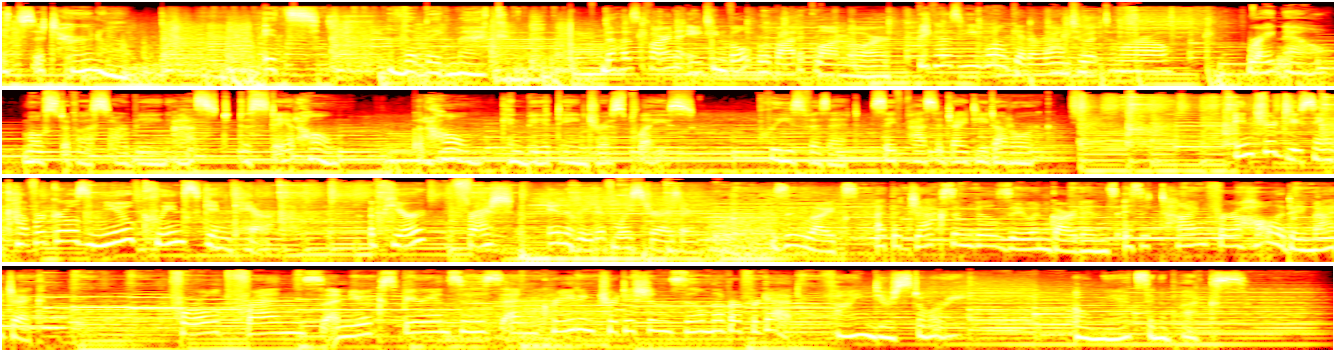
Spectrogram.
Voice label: Commercial

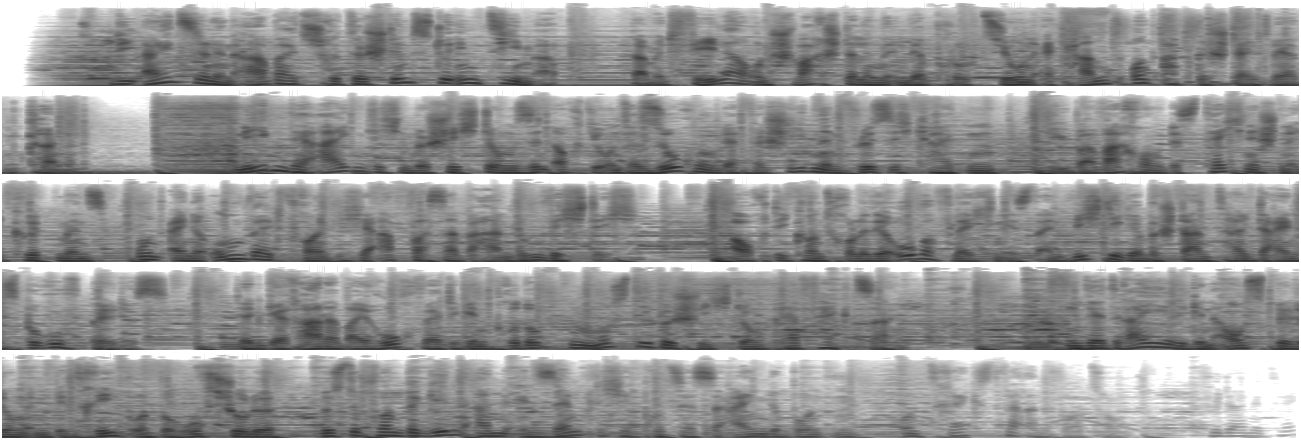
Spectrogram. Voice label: Recruiting Video; ZVO

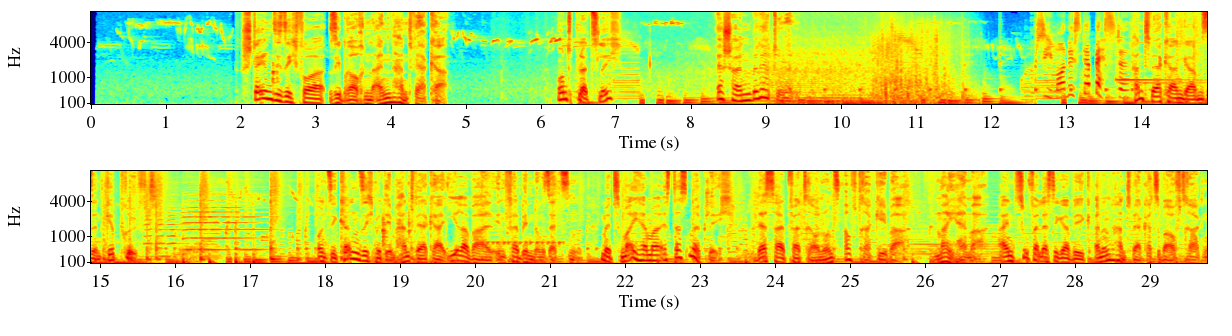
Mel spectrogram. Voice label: Commercial; MyHammer

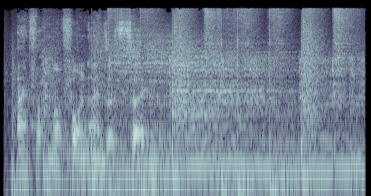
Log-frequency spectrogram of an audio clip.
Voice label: Werbung, cool, casual, manly, Commercial, German; Knoppers (Role: Fireman)

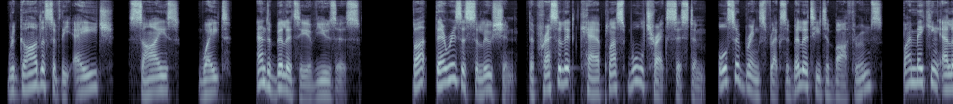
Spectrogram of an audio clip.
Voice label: imagefilm; Pressalit

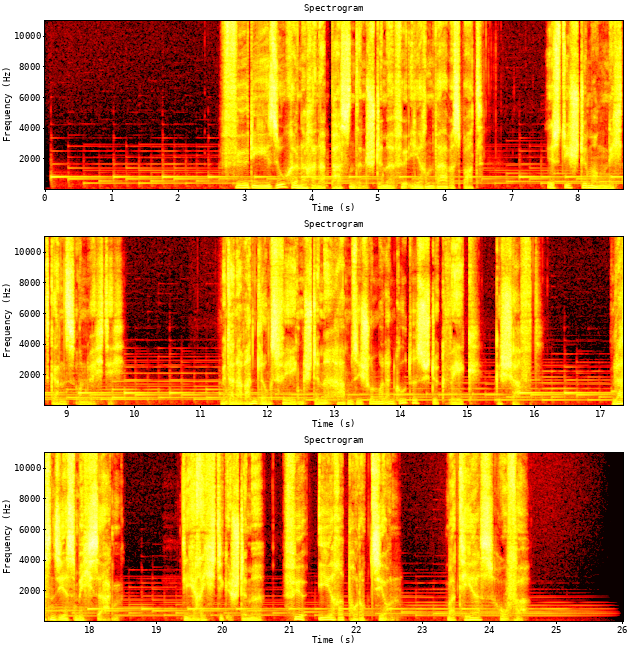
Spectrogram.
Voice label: Werbung dreamy

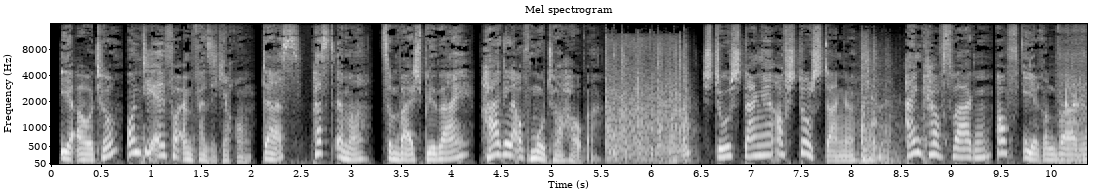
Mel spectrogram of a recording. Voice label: Radio Commercial; LVM Versicherung

